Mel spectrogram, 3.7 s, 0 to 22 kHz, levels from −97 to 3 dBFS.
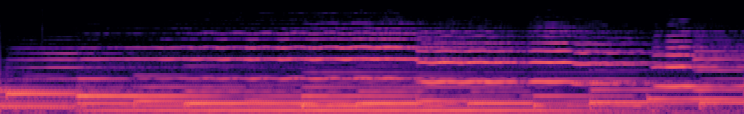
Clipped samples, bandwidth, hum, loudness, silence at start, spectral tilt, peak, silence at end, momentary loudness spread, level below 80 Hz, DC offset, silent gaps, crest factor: under 0.1%; 9.8 kHz; none; -29 LUFS; 0 s; -5.5 dB/octave; -16 dBFS; 0 s; 4 LU; -50 dBFS; under 0.1%; none; 12 dB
